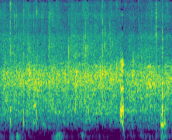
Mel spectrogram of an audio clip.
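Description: A crowd claps steadily for a group of volunteers, a dense, even wash of applause that holds at a strong level throughout, with a few faint cheers or voices mixed into the clapping.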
